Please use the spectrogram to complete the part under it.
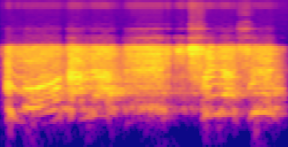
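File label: Japanese aircraft destroyed mood high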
